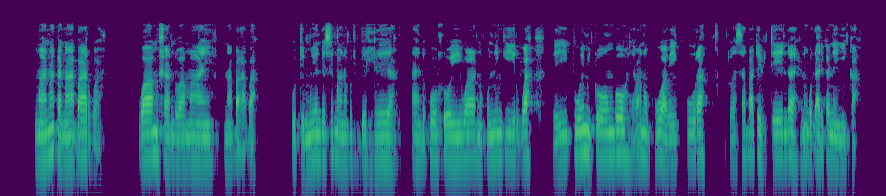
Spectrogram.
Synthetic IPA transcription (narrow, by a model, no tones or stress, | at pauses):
mwanakanaːɓarwa | wʔamuʃando̞amainaɓa̰ɓa̰ | kutimue̞nde̞se̞mwanakut͡ʃibʱe̞ɮe̞ja | ae̞ndḛkuɬo̞jiwano̞kuniŋɡirwaʋe̞ipuwe̞mito̞mbo̞ja̰ʋa̰no̞puwaʋe̞ik̚uɾakutiʋasa̰ɓate̞ʐite̞ndaʐino̞̰ŋɡo̞ɗaɾikane̞ɲiːka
